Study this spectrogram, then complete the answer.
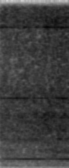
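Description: Vax Mach Air upright vacuum cleaner running on carpet, a loud steady roar with a high whine held throughout, close and alone.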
